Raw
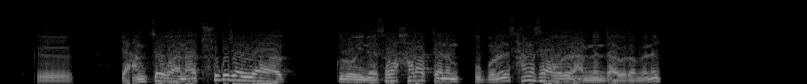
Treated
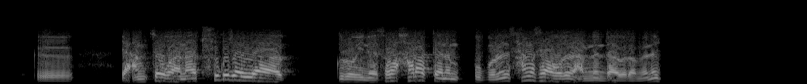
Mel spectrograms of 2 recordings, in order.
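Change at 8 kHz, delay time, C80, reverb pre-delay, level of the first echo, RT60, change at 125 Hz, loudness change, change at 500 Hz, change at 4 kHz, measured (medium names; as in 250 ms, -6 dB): no reading, no echo, no reverb, no reverb, no echo, no reverb, -16.5 dB, +1.5 dB, +2.5 dB, +6.5 dB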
